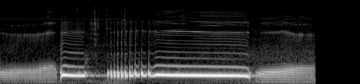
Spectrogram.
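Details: Barbary dove lure sound aimed at young doves: a sharp note, then a pulsing trill flowing into a sustained level coo, ending in a low buzzy phrase before silence.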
